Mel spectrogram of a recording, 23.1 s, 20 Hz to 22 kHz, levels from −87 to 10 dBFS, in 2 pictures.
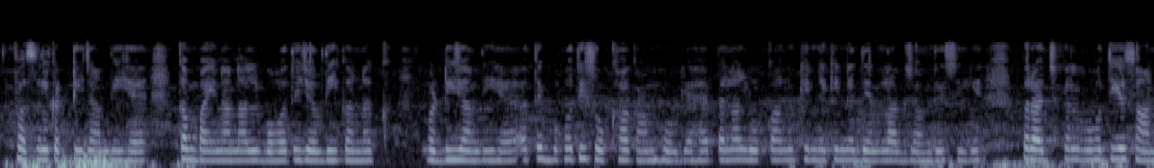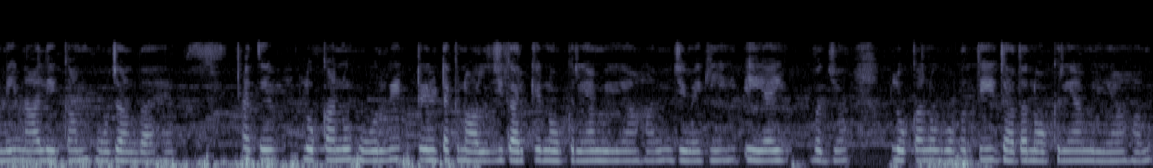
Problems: none marked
